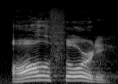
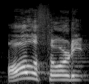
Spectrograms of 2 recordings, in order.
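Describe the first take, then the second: First: Deliberate, weighty reading of the verse; measured scripture reading. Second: Loud, raised voice punching the words; forceful preaching. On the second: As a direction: proclaim it with full pulpit force. Repeats verse with more force. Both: Real, not acted.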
